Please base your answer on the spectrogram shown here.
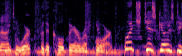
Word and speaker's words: Colbert: Okay, so Stephen Colbert of the Colbert Report changed the pronunciation of his name from Colbert to Colbert, and that's how he became rich and famous.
